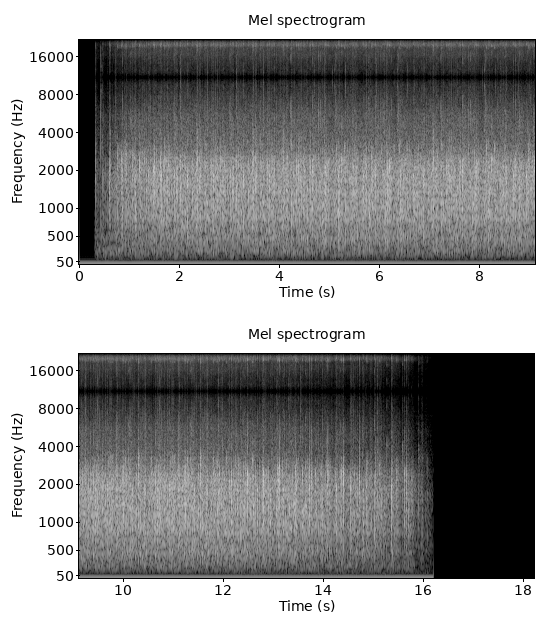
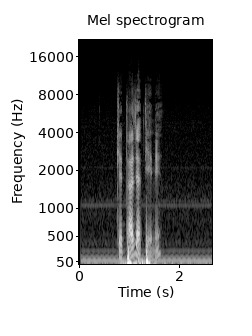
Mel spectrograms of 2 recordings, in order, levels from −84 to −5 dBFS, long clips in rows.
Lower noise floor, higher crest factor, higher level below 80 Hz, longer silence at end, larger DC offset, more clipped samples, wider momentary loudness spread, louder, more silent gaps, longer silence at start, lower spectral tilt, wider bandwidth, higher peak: first, under -90 dBFS vs -37 dBFS; about the same, 22 dB vs 18 dB; second, -74 dBFS vs -22 dBFS; first, 2.15 s vs 0.1 s; first, 0.5% vs under 0.1%; neither; second, 5 LU vs 24 LU; about the same, -21 LUFS vs -20 LUFS; neither; first, 0.3 s vs 0.05 s; second, 0 dB/octave vs -5.5 dB/octave; first, over 20 kHz vs 9.4 kHz; about the same, -2 dBFS vs 0 dBFS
